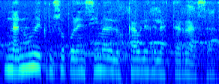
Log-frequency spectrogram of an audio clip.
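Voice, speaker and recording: High-voiced man narrating over noise. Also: fairly quick. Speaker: radio drama workshop participant. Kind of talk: scripted narration exercise. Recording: clear background noise.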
